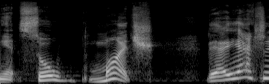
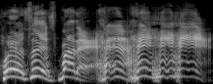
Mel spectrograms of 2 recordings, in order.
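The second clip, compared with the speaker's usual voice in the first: pushy customer; 7 semitones higher than usual. Retold or imitated. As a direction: pester like an impatient customer. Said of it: "And he goes".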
